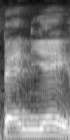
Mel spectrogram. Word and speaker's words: beignets: Also, it's pronounced beignets.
